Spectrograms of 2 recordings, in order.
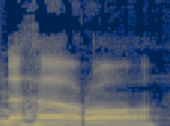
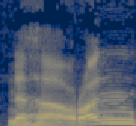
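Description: First: The word ends with a long a, no n. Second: The word ends with an n sound. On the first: "changes to" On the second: "changes to"

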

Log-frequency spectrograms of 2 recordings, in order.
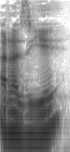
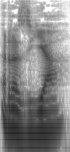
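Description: First: The name ends with an 'e' vowel. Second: The name ends with an 'a' vowel.

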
